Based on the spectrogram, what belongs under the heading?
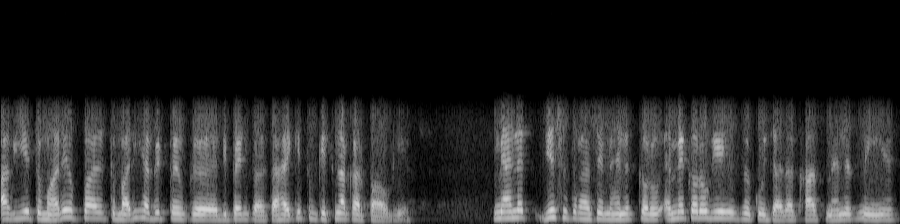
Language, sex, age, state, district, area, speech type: Hindi, female, 60+, Uttar Pradesh, Hardoi, rural, conversation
